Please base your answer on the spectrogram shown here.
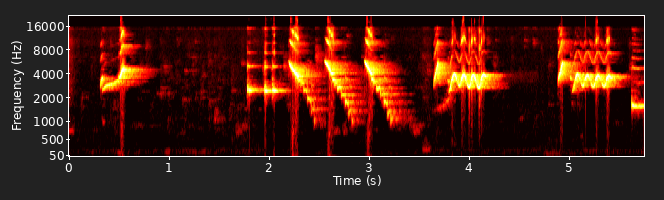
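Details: Asian pied starling song for luring starlings into singing: a whistled note, then three harsh descending rasping sweeps and two buzzy, wavering whistled phrases, with short silences between.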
